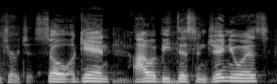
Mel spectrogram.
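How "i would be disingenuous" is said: normal talking voice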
